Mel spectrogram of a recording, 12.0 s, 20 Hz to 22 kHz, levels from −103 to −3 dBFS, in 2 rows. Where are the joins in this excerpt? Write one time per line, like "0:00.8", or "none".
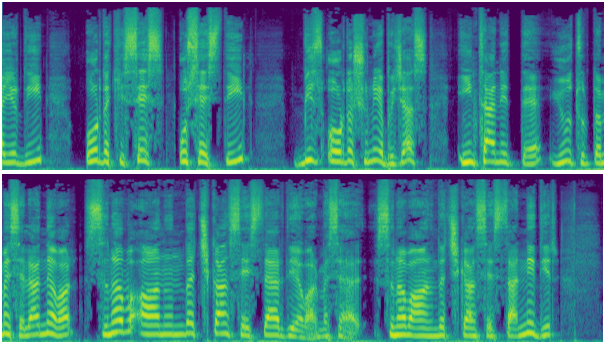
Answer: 0:01.7
0:06.8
